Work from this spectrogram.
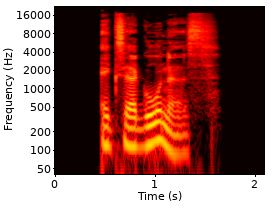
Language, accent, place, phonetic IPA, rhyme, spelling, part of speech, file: German, Germany, Berlin, [ɛksɛʁˈɡoːnəs], -oːnəs, exergones, adjective, De-exergones.ogg
- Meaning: strong/mixed nominative/accusative neuter singular of exergon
